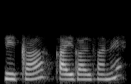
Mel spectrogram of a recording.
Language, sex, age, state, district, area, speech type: Sindhi, female, 18-30, Delhi, South Delhi, urban, conversation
